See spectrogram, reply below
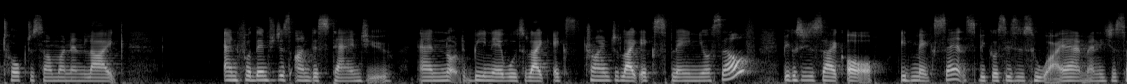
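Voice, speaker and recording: A young woman from Sri Lanka speaking casually about her own experience, full of fillers and restarts. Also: fairly low pitch. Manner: rambling, many fillers and restarts. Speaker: interviewee sharing lived experience. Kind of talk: casual testimonial.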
